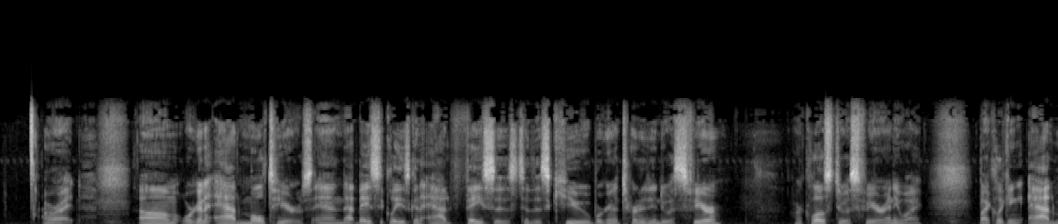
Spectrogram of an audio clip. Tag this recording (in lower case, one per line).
speech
